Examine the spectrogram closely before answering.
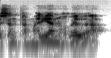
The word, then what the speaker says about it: Santa Maria Novella: llama santamaría la novela se escribe no bella pero se dice santa maria novella y algunos la consideran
